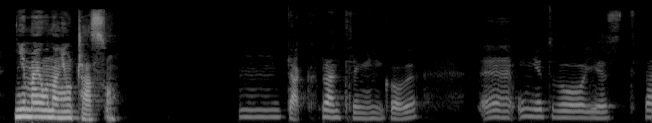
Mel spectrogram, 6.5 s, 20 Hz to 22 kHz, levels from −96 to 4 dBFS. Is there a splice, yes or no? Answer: yes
